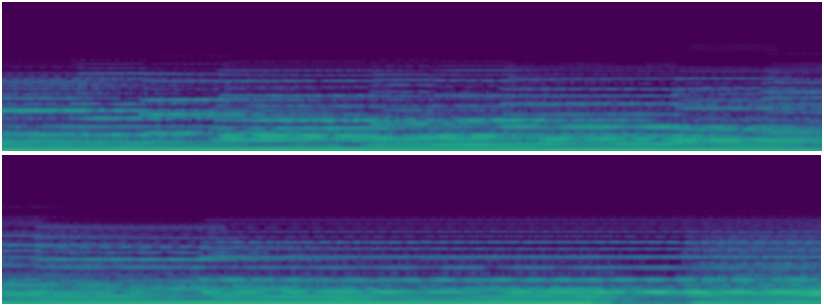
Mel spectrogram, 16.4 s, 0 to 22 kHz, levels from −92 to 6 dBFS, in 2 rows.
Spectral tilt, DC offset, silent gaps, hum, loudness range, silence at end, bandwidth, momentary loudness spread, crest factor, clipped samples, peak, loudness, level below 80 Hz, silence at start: -10 dB/octave; under 0.1%; none; none; 1 LU; 0 s; 3.8 kHz; 3 LU; 12 dB; under 0.1%; -18 dBFS; -34 LUFS; -34 dBFS; 0 s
